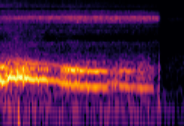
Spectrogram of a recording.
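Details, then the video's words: Sleeping pug Sydney gives a long, loud, whistly snore that slowly slides lower in pitch over about two seconds before cutting off, while someone waits to take her for a walk. "Trying to wake snoring Sydney pug"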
